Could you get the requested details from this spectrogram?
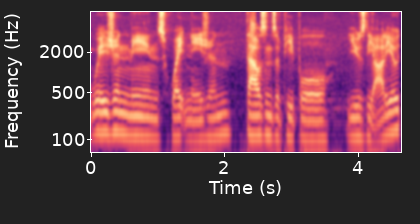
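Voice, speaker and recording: At a fairly slow pace, a man talks in a fairly low pitch with fairly even intonation. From California, Bay Area. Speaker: YouTuber and TikTok creator. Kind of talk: personal vlog talk to camera. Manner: casual.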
